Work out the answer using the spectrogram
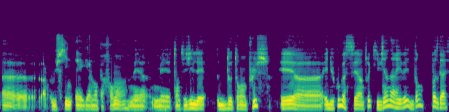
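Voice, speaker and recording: A man's voice: sits low, animated, moderate pace, darkish tone, no room sound. A man in his forties hosting a casual tech discussion, hesitant with many fillers and restarts. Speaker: podcast host. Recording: dull lo-fi sound.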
